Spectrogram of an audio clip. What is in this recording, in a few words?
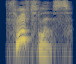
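"thriftless", British English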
